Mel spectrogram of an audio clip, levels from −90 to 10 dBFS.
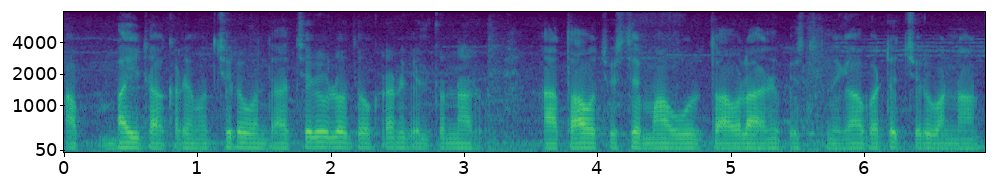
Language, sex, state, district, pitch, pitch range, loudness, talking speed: Telugu, male, Andhra Pradesh, Manyam, 100 Hz, 95-100 Hz, -21 LUFS, 175 wpm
